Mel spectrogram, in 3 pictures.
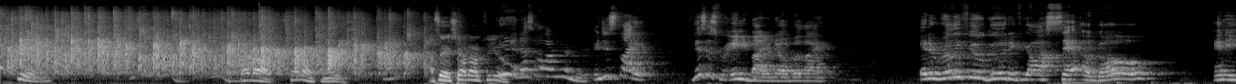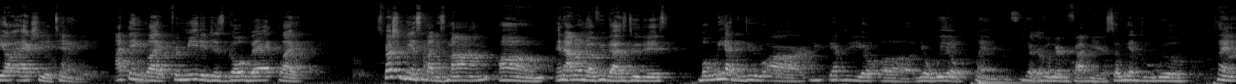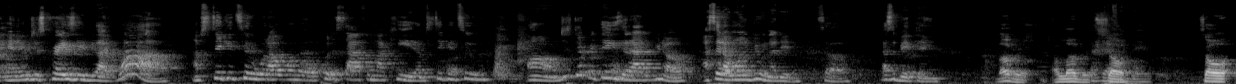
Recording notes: a live taping of Black Fridays via The Raw Avenue Live Podcasting event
